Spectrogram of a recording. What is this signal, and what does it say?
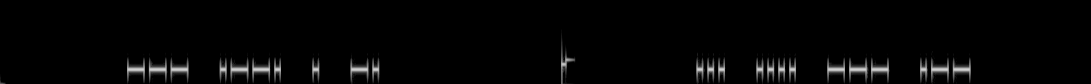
Morse code, heard as a keyed tone, about 21 wpm, spaced as for 16 wpm, 700 Hz. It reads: OPEN SHOW
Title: 2x Character Spacing - Top 300 Words - 22wpm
